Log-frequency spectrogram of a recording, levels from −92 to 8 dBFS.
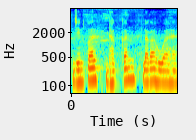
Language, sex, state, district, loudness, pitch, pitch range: Hindi, male, Uttar Pradesh, Lucknow, -17 LUFS, 125 Hz, 120-135 Hz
